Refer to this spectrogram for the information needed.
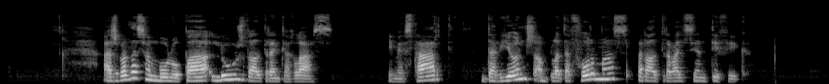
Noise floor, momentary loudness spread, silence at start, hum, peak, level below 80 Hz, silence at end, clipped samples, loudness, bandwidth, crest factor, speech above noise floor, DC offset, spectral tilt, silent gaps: -68 dBFS; 14 LU; 0.8 s; none; -2 dBFS; -74 dBFS; 0.85 s; under 0.1%; -20 LUFS; 11.5 kHz; 20 dB; 48 dB; under 0.1%; -5 dB/octave; none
